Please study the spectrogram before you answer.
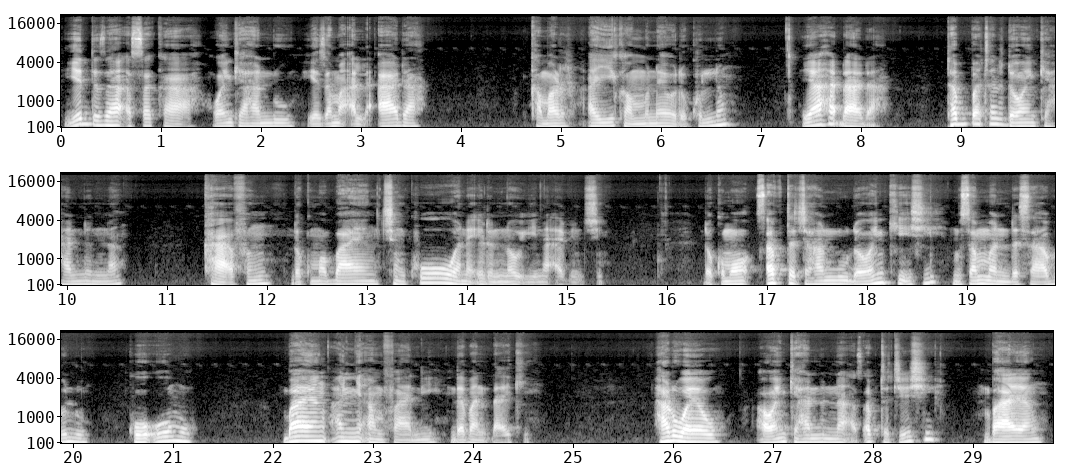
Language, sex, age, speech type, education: Hausa, male, 15-29, spontaneous, secondary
